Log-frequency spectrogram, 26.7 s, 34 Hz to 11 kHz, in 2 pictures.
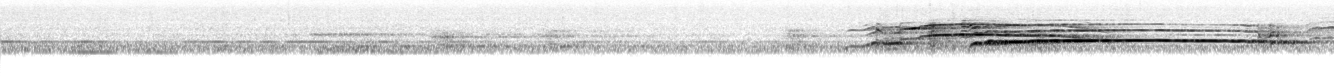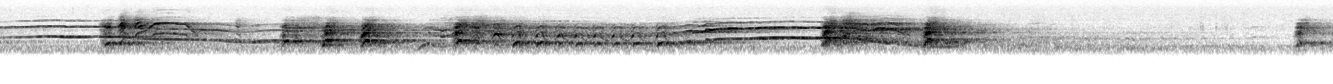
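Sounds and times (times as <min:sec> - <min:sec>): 
several coyotes howling and yipping at night: 0:00.0 - 0:26.6.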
